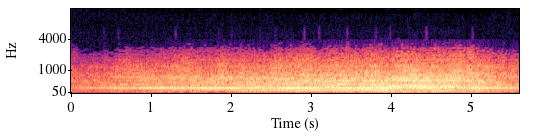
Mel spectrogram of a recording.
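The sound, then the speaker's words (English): A steady airplane engine drone from a plane in flight that will be landing soon hums continuously, a low, even roar with a strong sustained tone that swells slightly in the middle and holds without pause. “You'll be landing soon, Mr.”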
